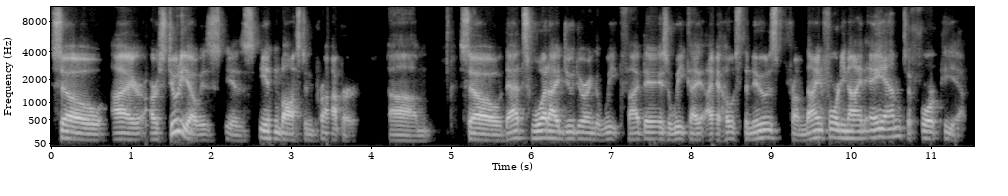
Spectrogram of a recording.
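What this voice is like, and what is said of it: Polished radio announcer voice. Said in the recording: “you got the radio voice”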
